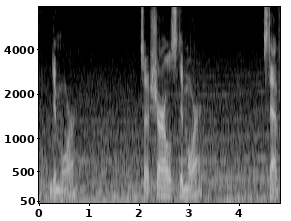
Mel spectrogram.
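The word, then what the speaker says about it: de Maure: And Deir is pronounced more like Deore. Deore.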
